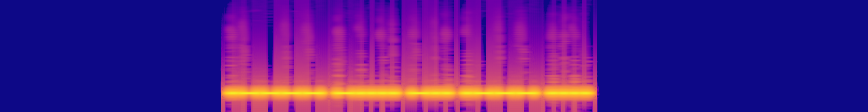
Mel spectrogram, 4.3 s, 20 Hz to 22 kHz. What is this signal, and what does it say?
Morse code, heard as a keyed tone, about 44 wpm, 700 Hz. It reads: 16DJH
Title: Five Challenging Letter-Number Combinations 45wpm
